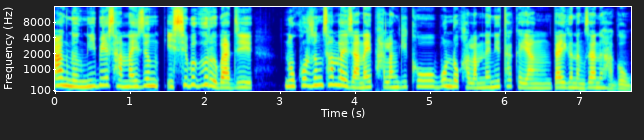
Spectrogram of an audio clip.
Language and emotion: Bodo, disgusted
